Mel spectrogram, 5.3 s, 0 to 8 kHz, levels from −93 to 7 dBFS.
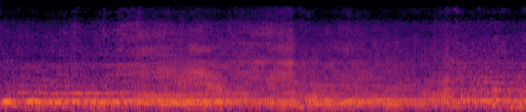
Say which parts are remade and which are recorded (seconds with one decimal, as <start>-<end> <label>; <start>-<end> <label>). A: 0.0-1.3 recorded; 1.3-4.5 remade; 4.5-5.3 recorded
